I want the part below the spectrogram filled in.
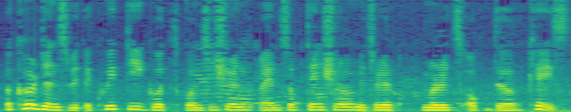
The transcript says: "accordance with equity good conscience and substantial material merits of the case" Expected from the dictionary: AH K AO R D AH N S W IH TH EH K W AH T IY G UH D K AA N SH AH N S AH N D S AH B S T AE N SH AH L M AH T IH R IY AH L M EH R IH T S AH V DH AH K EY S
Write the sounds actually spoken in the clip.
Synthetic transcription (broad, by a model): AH K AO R D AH N S W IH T EH K W AH T IY G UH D K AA N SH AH N AH N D S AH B S T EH N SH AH L M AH T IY R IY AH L M EH R IH T S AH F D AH K EY S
